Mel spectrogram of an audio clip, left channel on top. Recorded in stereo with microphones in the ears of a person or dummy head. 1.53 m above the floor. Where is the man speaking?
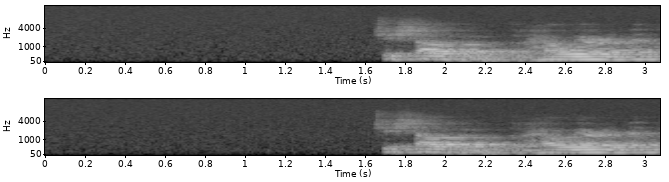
20° right (ahead or behind), 4 m.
